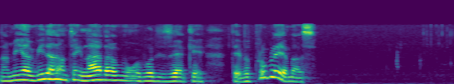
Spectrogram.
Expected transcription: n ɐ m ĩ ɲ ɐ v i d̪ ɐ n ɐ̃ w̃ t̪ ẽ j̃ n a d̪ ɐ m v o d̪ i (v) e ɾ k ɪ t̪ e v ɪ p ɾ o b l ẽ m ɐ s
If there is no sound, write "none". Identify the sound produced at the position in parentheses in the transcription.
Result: z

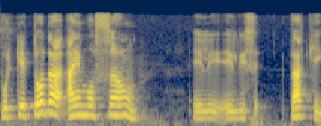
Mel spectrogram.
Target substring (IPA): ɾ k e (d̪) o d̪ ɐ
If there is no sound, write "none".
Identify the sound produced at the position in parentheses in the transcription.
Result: t̪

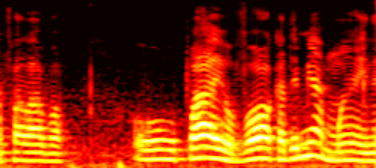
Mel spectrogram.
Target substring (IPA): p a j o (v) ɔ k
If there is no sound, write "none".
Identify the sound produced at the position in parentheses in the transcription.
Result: v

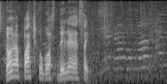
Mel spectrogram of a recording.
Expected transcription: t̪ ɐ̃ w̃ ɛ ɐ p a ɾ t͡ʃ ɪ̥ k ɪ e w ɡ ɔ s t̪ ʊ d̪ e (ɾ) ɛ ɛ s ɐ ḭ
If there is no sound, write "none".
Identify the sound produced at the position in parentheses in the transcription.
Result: l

